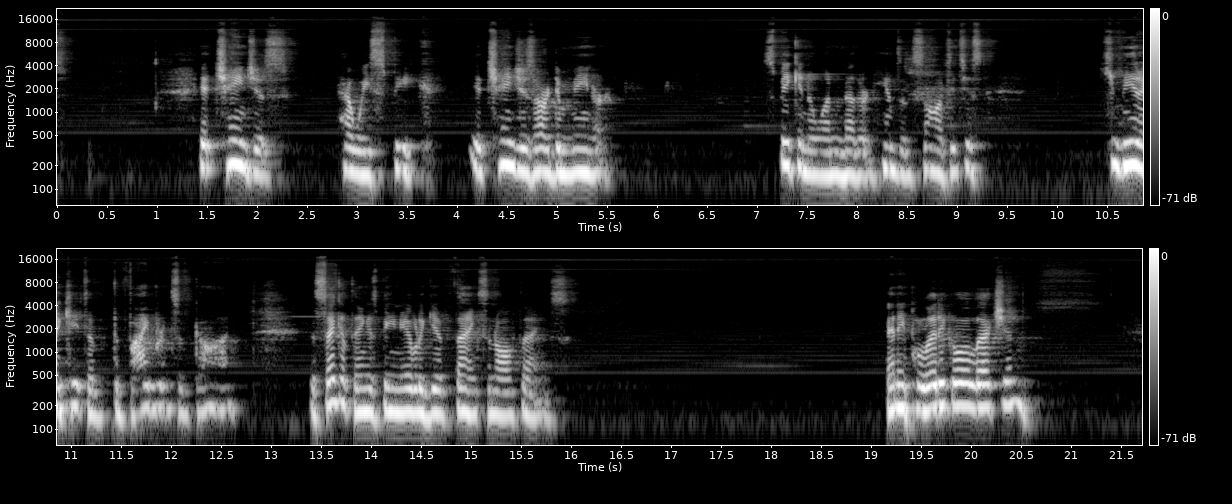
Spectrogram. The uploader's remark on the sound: We apologize for some audio issues through this recording, most notably at the 6:45 mark.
